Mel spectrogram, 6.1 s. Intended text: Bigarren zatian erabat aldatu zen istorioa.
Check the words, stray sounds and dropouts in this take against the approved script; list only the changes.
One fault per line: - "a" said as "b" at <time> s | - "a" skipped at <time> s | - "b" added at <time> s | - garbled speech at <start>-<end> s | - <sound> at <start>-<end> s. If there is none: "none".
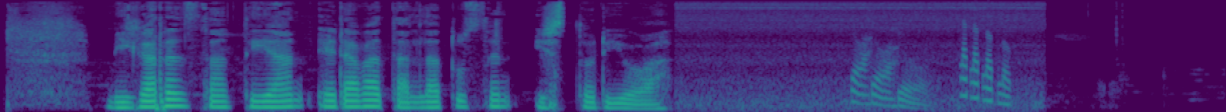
- chirp at 4.3-5.1 s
